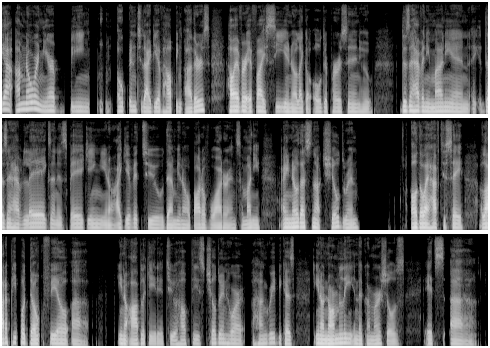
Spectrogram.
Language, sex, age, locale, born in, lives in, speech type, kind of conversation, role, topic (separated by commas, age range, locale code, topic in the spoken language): English, male, 20-24, en-US, United States, United States, conversation, unstructured, none, How does reading stories about child hunger make you feel?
